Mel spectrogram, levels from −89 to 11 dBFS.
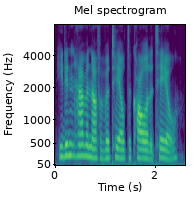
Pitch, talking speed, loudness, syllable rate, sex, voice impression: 195 Hz, 275 wpm, -17 LUFS, 5.4 syllables/s, female, feminine, adult-like, slightly powerful, slightly intellectual, slightly calm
